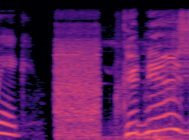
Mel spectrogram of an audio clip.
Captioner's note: static Sounds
